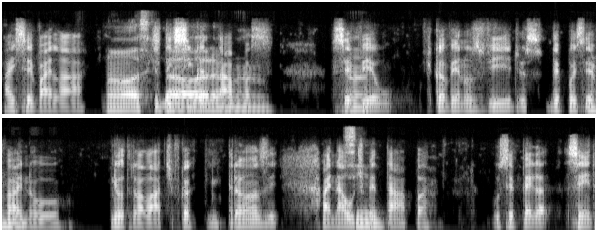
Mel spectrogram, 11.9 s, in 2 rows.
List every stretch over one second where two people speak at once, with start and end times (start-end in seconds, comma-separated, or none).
1.5-2.7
